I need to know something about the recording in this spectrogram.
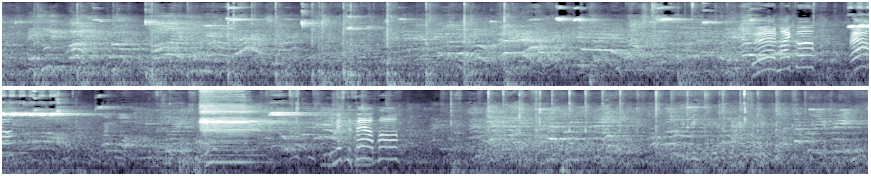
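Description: A crowd of spectators chatters in an echoing gym.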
